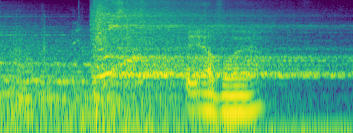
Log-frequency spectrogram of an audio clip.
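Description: A sword strikes with a loud ringing clang.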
